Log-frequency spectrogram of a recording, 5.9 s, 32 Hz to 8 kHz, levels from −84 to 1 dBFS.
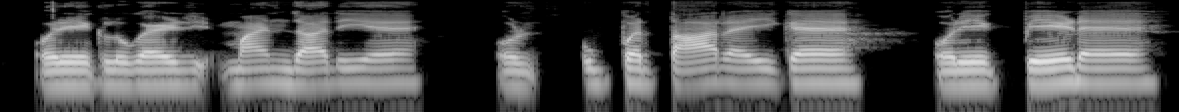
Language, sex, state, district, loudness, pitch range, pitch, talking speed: Marwari, male, Rajasthan, Nagaur, -16 LUFS, 125-135 Hz, 130 Hz, 160 wpm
